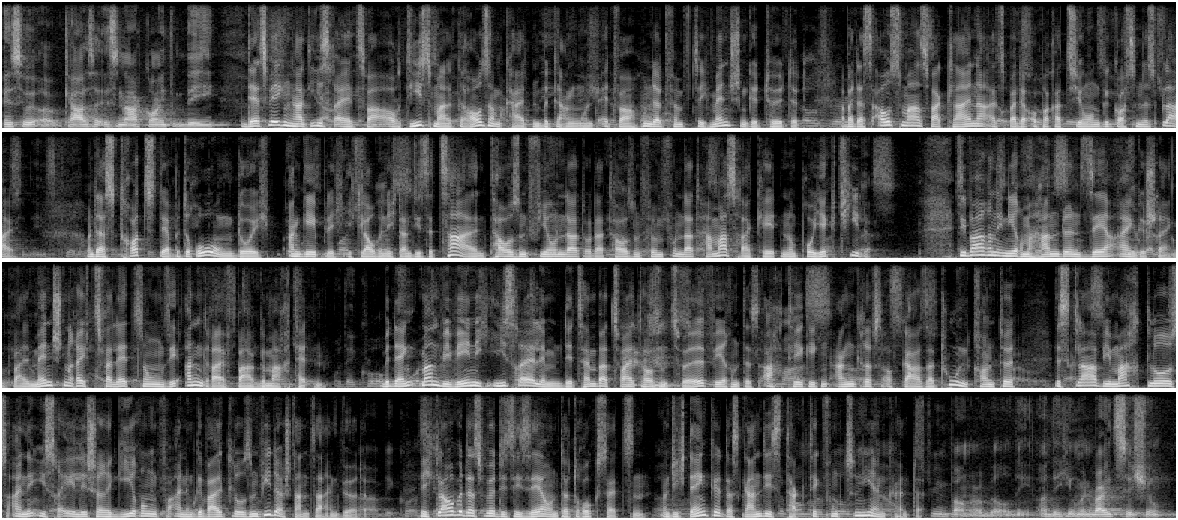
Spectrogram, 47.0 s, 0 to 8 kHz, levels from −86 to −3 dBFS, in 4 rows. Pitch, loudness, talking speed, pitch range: 130 Hz, -20 LUFS, 130 wpm, 110-145 Hz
